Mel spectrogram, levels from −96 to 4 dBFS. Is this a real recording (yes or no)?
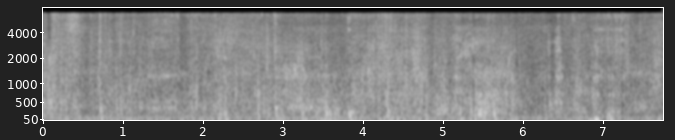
yes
